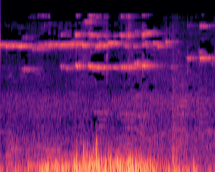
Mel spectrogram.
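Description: Wind buffeting the microphone with an irregular low rumble that swells through the middle and then eases. Faint, thin high-pitched chirps sound over it.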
